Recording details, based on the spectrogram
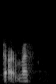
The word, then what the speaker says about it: Dartmouth: Dartmouth? – Yeah.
